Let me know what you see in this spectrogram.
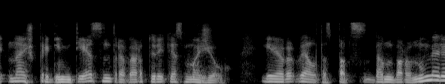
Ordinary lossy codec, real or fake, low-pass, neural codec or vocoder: AAC, 32 kbps; fake; 7.2 kHz; codec, 16 kHz, 2 kbps, FreqCodec, larger model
